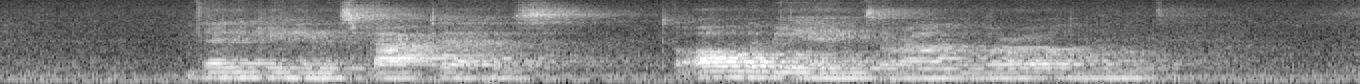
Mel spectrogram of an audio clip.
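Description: A woman chants a long, steady tone in an echoing room.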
